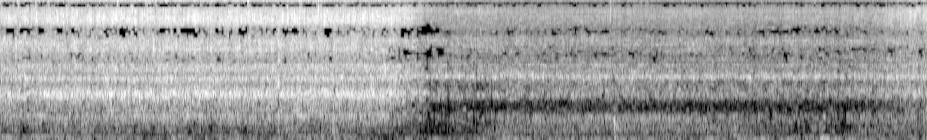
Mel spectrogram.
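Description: Ground chicken keema and pre-boiled baby potatoes frying in a steel pot: a steady sizzle that drops in level about four seconds in.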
